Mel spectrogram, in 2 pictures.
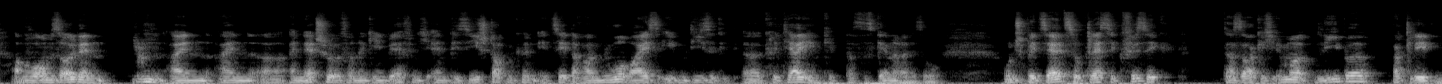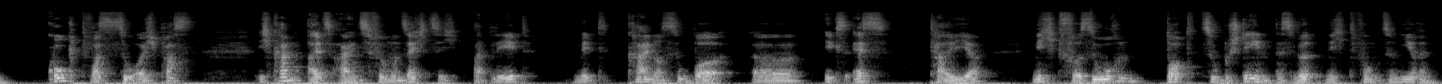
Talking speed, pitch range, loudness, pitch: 125 wpm, 85-110 Hz, -22 LUFS, 95 Hz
